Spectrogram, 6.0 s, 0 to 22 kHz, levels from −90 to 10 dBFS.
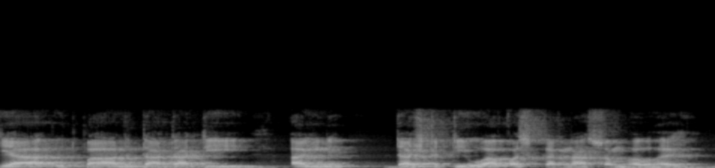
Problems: echo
